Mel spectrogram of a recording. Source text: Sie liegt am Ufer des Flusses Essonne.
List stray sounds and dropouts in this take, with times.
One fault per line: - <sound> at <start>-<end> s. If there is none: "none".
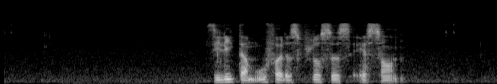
none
